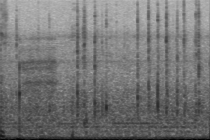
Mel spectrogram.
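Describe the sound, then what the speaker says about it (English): Computer keyboard typing in quick, irregular bursts of close, crisp clicks, with steady low background hum and no talking. "Then I want to go ahead and type in keyboard"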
